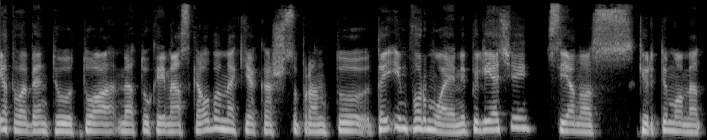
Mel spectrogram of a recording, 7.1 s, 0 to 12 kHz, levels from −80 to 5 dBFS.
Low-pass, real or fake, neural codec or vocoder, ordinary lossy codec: 10.8 kHz; real; none; MP3, 64 kbps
